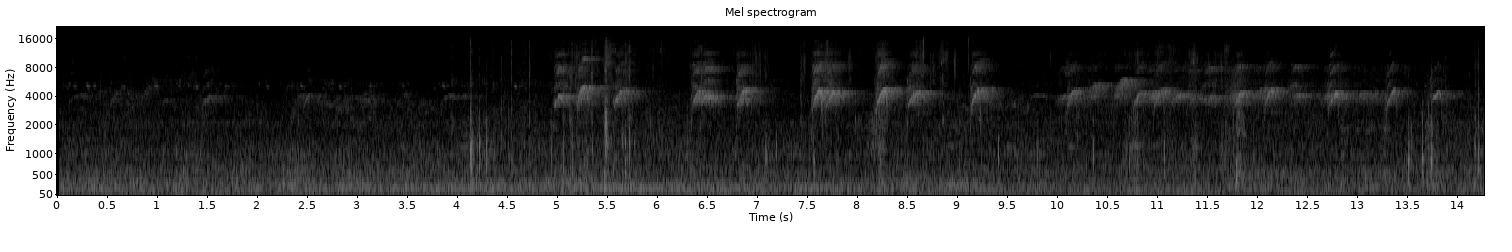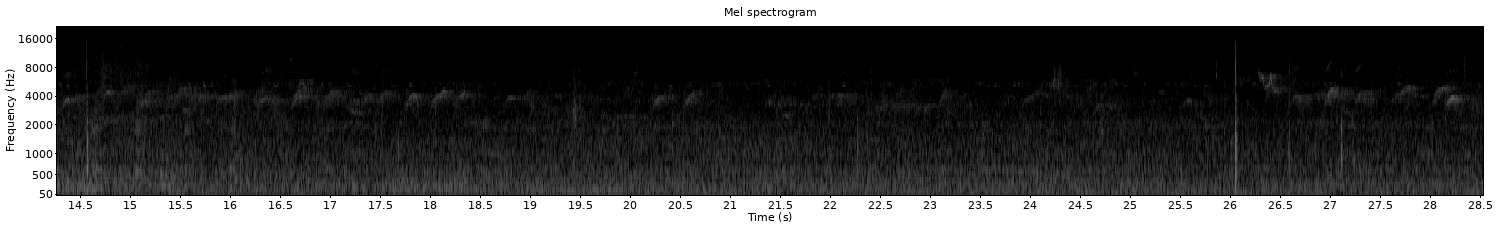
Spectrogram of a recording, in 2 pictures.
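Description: Birds chirping: a busy run of short, repeated chirps from about five seconds in until about fifteen seconds, then only a few scattered chirps, over a steady outdoor background hum.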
